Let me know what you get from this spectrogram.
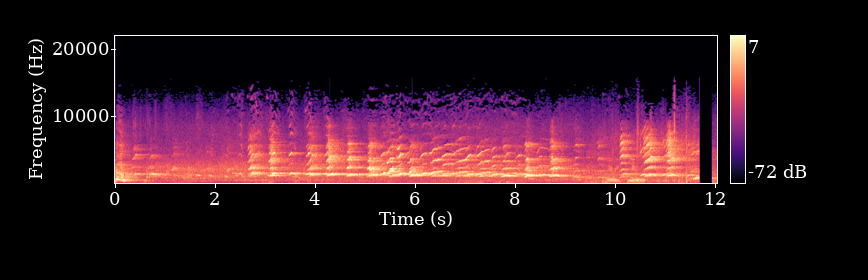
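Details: A lively chorus of fast, overlapping yips and whimpers from a litter of four-week-old puppy boys, busy licking and tail-wagging, with softer music or voices underneath and a sudden cutoff near the end.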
